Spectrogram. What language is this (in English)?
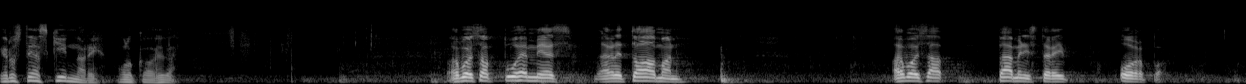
Finnish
